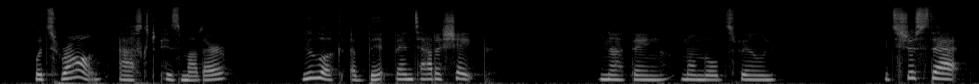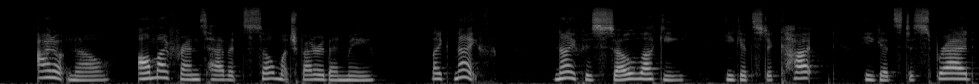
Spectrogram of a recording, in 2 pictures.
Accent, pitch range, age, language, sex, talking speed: American, 210-250 Hz, 10-29, English, female, 140 wpm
